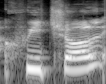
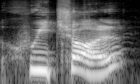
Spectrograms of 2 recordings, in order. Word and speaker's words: Huichol: play spell it uh huichol is a h-u-i-c-h-o-l it's spelled huichol and you say wait it spell like hui chol and you say huichol from if i remember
